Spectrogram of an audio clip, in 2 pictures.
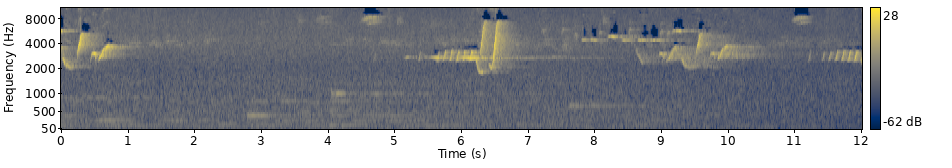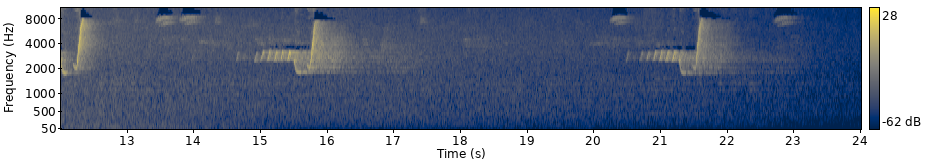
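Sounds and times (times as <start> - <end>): soft background music: 0.0 - 11.8
songbird singing trills: 0.0 - 12.6.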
